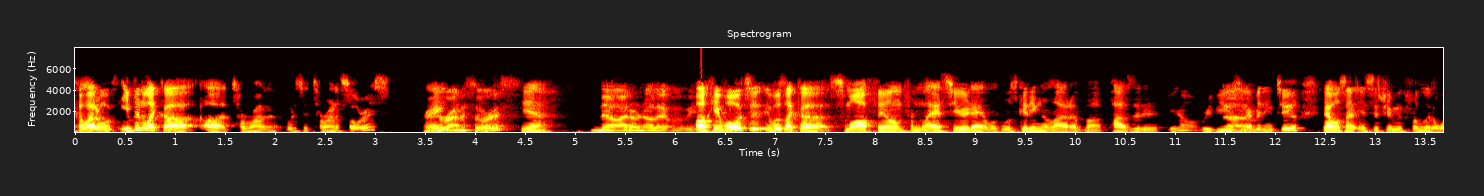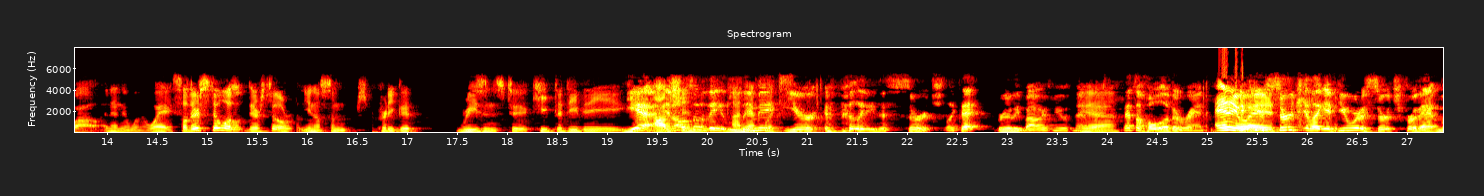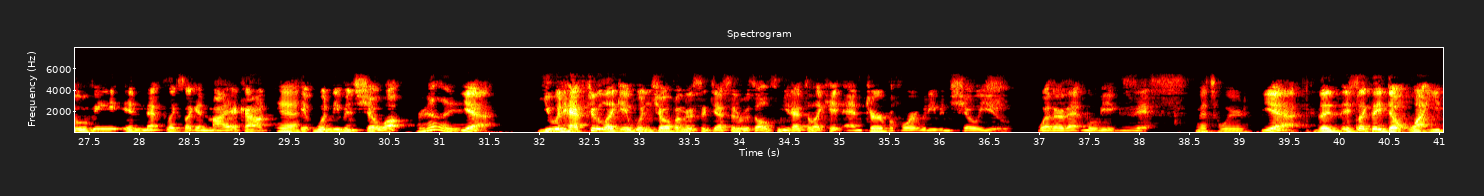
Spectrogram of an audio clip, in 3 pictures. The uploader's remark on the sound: Apologies for the quality of the audio this episode. Trying to break in this new mic.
